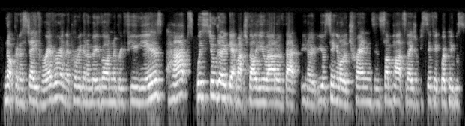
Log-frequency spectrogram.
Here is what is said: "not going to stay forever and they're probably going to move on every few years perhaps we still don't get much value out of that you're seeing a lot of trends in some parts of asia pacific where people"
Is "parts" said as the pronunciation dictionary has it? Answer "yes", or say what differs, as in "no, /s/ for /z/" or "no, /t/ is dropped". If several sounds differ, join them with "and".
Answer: yes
